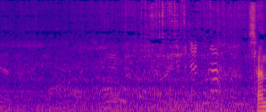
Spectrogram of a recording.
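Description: Faint, distant men's voices over a low steady background, with a loud man's voice breaking in right at the end.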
